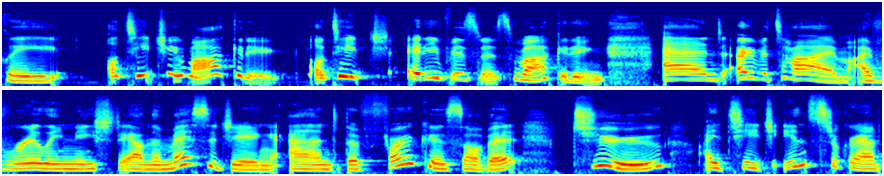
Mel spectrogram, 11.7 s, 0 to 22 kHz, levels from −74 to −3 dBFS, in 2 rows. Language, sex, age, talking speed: English, female, 20-39, 140 wpm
